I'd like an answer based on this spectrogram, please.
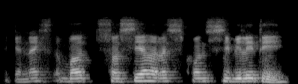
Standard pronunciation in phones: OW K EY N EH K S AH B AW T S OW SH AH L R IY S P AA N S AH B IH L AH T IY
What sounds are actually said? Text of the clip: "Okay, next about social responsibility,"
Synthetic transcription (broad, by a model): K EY N EH K S AH B AW T S OW S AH L R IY S P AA N S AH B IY L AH T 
